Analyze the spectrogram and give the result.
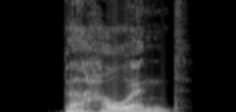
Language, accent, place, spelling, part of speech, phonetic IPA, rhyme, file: German, Germany, Berlin, behauend, verb, [bəˈhaʊ̯ənt], -aʊ̯ənt, De-behauend.ogg
- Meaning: present participle of behauen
